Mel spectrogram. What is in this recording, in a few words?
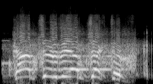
multiplayer opfor voices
